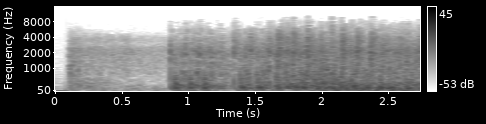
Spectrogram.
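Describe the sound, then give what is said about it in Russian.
Gunfire volley aimed at a fleeing man near a forest edge, with return shots from the woods: a dense, rapid crackle of many overlapping shots that grows louder after the first second and keeps rattling without a pause. “Мы дали по нему залп, и он, бросив все, поспешно скрылся в лесу. Оттуда тоже загремели выстрелы.”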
